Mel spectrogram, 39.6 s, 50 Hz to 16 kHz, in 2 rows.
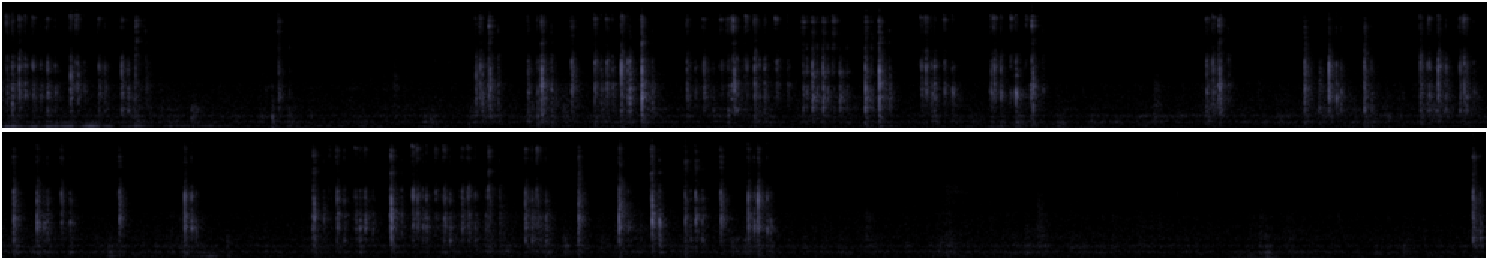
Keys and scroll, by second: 0.0-2.1 typing, 3.7 BackSpace, 6.3-14.2 typing, 15.8-16.6 typing, 18.1-20.6 typing, 22.3 shift+4, 23.9-28.4 typing, 28.9 Return, 29.7 shift+4, 39.4 \.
